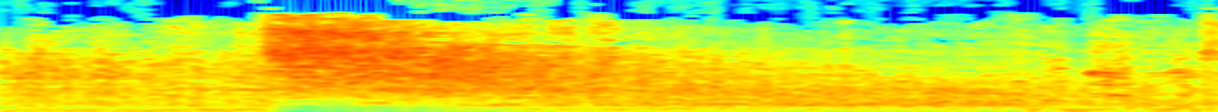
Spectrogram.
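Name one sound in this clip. Pyrotechnic jets burst with a loud hissing whoosh.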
